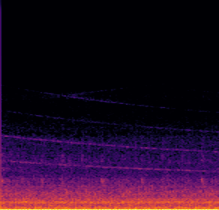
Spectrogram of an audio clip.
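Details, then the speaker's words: Kenworth cabover diesel truck after a suspected gummed or stuck injector apparently cleared by running diesel clean through and warming up; deep, even thrum with steady firing pulses, responding cleanly to throttle, no stumble or skip. Smooth running. "Smokey is Well, it's not really smoking right now, but it's running. And it sounds like it's running good. Like I hit the throttle and it just does what it's supposed to do."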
